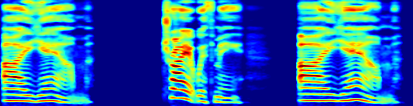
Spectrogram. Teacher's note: Between I and am, there's a little Y sound. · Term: linking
